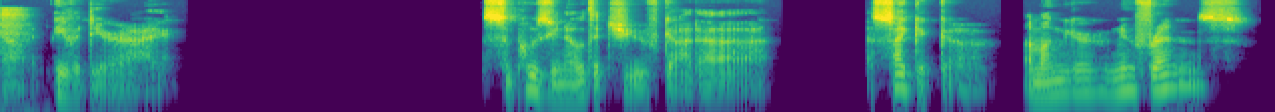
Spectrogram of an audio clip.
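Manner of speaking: quiet, low, hushed aside. Narrating a father taking Eva aside out of everyone's earshot, in a low voice. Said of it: "he'll say in a low voice".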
